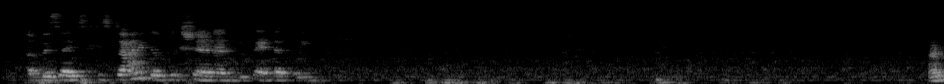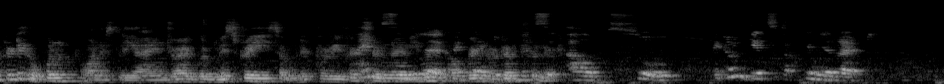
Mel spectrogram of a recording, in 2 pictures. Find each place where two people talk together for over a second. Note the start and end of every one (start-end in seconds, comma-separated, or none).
13.0-15.0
